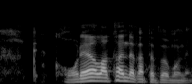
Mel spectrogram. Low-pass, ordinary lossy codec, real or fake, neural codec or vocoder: none; none; fake; codec, 16 kHz, 4 kbps, X-Codec, HuBERT features, trained on LibriSpeech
